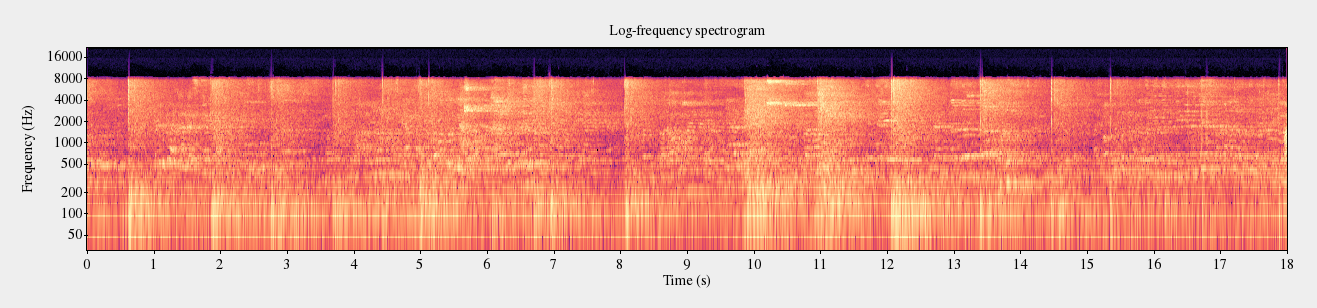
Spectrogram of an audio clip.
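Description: Basketballs bouncing on an indoor gym floor: irregular thuds, a little over one a second, echoing in a large hall, over a background of indistinct chatter.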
